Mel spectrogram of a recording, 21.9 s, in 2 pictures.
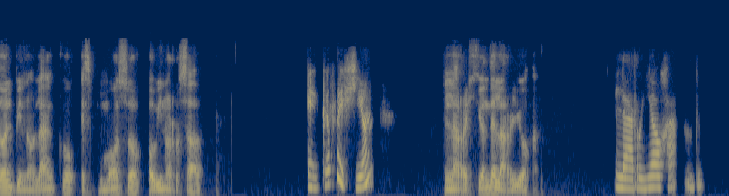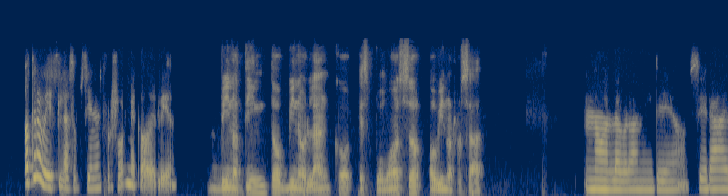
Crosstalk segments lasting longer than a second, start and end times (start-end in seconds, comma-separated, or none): none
